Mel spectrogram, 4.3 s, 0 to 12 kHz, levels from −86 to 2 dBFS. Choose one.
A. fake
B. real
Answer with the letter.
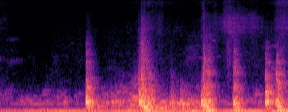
B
